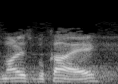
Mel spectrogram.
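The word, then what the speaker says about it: Maurice Bucaille: eminent scientist and a scholar of Quran Dr moris buky pronounced as moris bukai am I right Dr matter okay uh he's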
